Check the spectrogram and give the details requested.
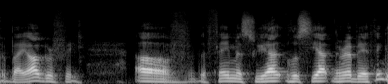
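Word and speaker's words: Husiatyn: because i have a biography of the famous husseyat narabi i think it's actually pronounced hushatin even though it's written husseat and it's kind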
